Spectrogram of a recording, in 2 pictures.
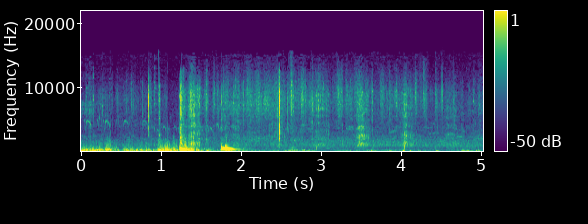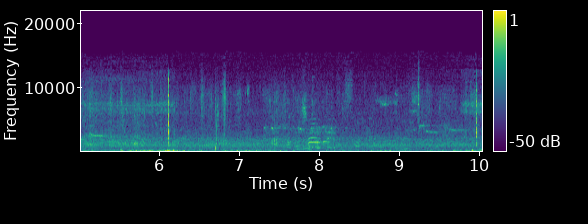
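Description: Hoofbeats of a horse cantering on turf. Wind buffets the microphone for the first two seconds, and a short pitched call sounds near two seconds in.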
